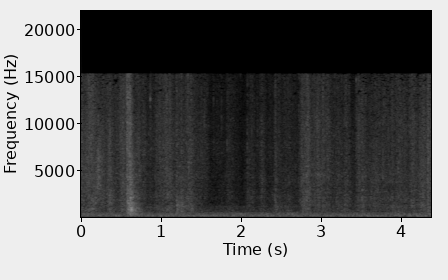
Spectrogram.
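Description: Wrapping paper crinkling and rustling in a few short bursts as a Scottish terrier tears at a wrapped present, over a faint steady hum.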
